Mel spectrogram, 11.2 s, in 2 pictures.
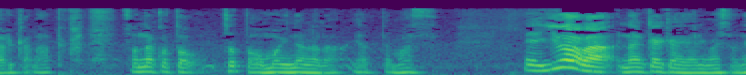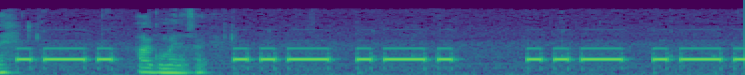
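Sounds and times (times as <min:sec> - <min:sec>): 
speech: 0:00.0 - 0:05.8, 0:06.6 - 0:07.3
Morse code tones: 0:05.7 - 0:06.5, 0:07.4 - 0:09.0, 0:09.6 - 0:11.1.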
